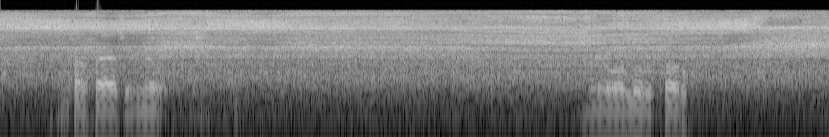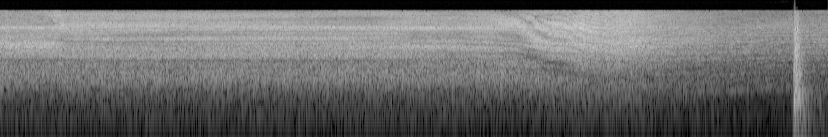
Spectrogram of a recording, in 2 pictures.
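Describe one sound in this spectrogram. A gas torch roars steadily, then hisses down and cuts off.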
